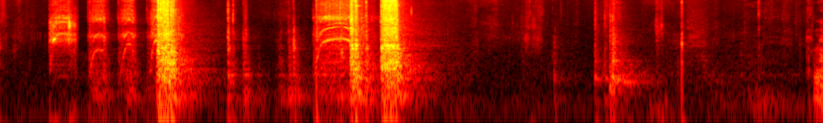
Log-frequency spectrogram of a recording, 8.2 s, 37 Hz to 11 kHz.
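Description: A power tool tightens 10 millimeter bolts on a catalytic converter of a 2007-2016 Chevy Traverse, with several short loud bursts and clanks of metal handling between them, close up.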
